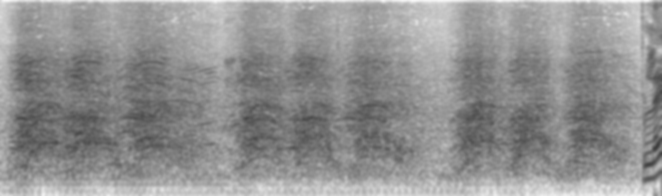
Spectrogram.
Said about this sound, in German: Black Lives Matter schrien zig Millionen Menschen auf den Straßen, in den kleinen und in den großen Städten, muss man sagen, hier in den USA, um gegen Polizeigewalt zu demonstrieren. Polizeigewalt gegen Schwarze.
